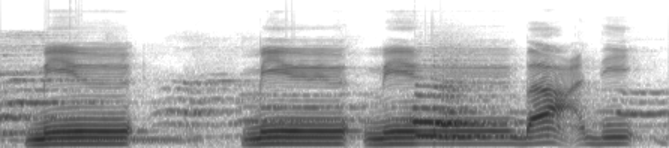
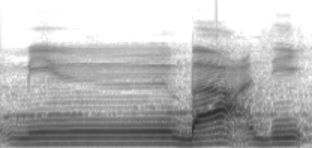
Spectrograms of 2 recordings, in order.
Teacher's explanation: Meskipun dia gunnah tapi tidak ada khaisyum dia. Gunnahnya 2 harokat tetapi tidak punya khaisyum. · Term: Iklab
